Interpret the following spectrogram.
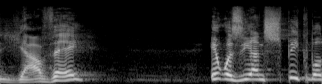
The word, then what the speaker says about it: Yahweh: Jehovah, but technically speaking, there's no such word as Jehovah. That's just phonetically put together. It's an abbreviation. The closest we get in Hebrew is, I guess you could pronounce it Yahweh.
